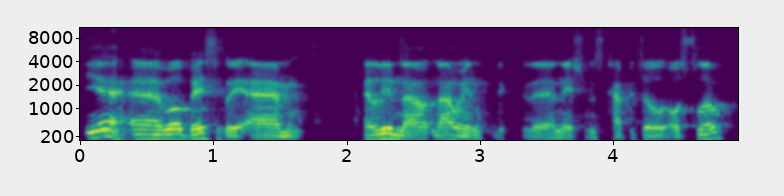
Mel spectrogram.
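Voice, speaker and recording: A man's voice: mid-range voice, normal speed, a bit bright, reverberant. A man in his thirties from northern Norway, a native Norwegian speaker, talking casually as an interview guest with many hesitant fillers. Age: 30s. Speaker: guest guitarist.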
